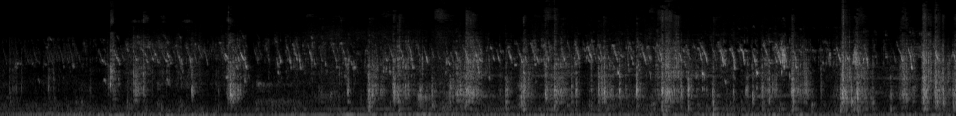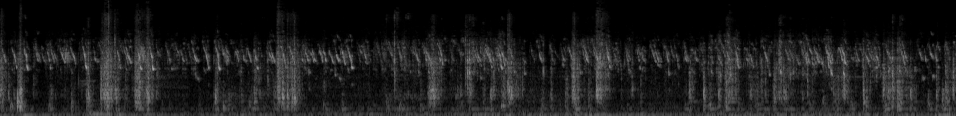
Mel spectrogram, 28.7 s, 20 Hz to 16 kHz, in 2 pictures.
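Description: A flock of 39-day-old Silver Laced Wyandotte chicks calling continuously, many short high-pitched calls overlapping, starting about a second and a half in.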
